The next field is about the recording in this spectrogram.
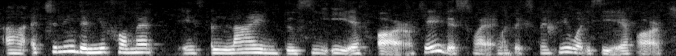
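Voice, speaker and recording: A woman's voice: on the low side, lively intonation, brisk, gravelly, dark tone, lo-fi sound. A woman from Malaysia, whose first language is Kayan, giving a university lecture and often checking in with "okay?". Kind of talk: classroom lecture.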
